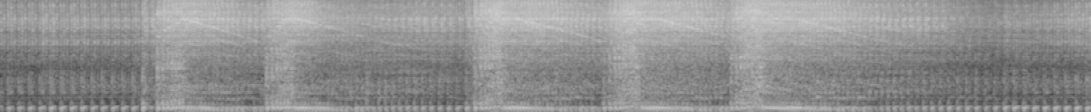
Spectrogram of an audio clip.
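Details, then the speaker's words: Triumph Scrambles Cub replica single, warmed up, with a recently fitted silencer. It holds a steady idle thump, gives crisp rising throttle blips, returns cleanly to idle and burbles on the overrun. When warm it is less prone to cutting out on throttle opening; it runs healthy. "I don't know about anybody else but I could listen to this thing all [Music] day"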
